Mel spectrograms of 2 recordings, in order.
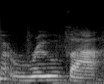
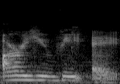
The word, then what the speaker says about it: Ruva: So this is the name Ruva, spelled R-U-V-A, Ruva.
